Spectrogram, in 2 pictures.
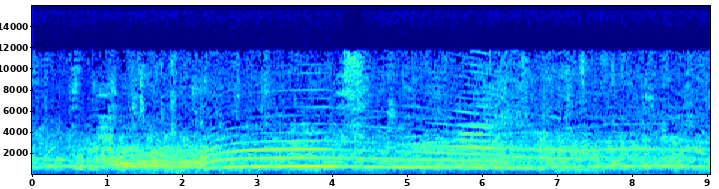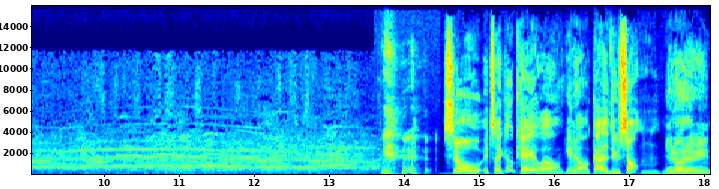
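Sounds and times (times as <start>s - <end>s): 
megaphone siren wailing: 0.4s - 13.6s
laughter: 13.6s - 14.4s
speech: 13.7s - 18.0s.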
